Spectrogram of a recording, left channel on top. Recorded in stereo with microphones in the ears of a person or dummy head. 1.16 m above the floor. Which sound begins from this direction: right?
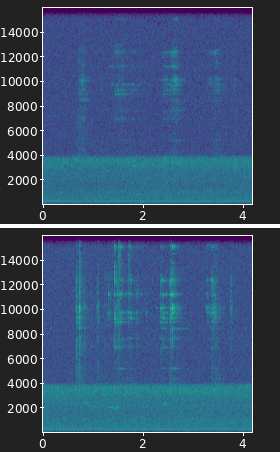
Keys jangling, at 0.7 s.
